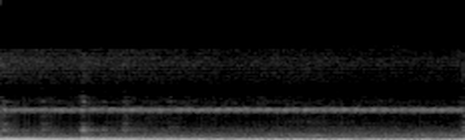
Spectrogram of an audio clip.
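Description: A Rav Vast steel tongue drum note rings out and dies away by about a second in, over a steady high trill of crickets.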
